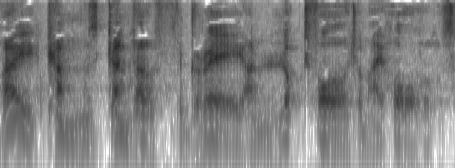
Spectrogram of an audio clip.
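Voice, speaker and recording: Over clear background noise, a man uses a put-on character voice pitched very deep and low. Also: fairly slow pace. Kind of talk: archaic royal speech. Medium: audio drama.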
